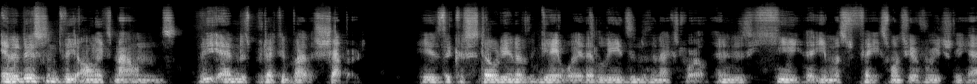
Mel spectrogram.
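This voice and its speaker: A man puts on a character voice at a fairly low pitch. He moves at a fairly quick pace, with a slight echo. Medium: read story.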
